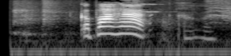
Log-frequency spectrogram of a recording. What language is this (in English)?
Hakha Chin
